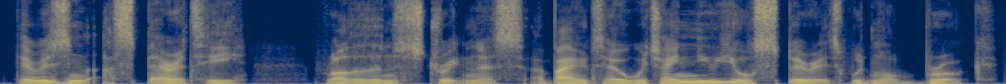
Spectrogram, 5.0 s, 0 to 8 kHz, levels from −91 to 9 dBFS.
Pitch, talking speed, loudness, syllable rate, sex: 105 Hz, 205 wpm, -21 LUFS, 5.8 syllables/s, male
